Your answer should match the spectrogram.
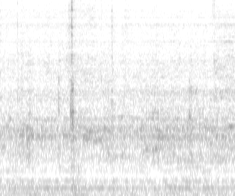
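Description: Near silence: faint room tone with a couple of soft clicks.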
